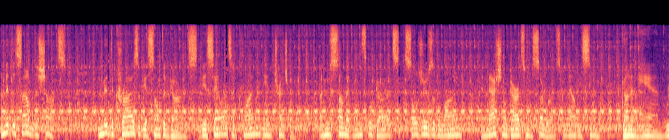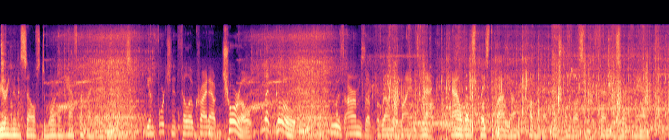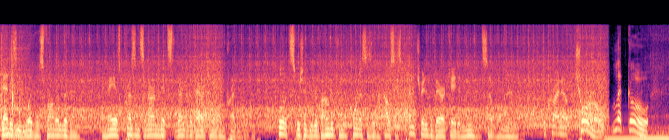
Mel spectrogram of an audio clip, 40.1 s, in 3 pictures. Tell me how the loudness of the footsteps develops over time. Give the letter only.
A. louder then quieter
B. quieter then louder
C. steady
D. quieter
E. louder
C.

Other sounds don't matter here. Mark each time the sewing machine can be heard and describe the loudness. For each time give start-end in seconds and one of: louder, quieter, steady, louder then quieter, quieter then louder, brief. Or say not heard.
0.0-40.0 steady.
